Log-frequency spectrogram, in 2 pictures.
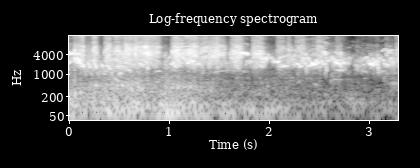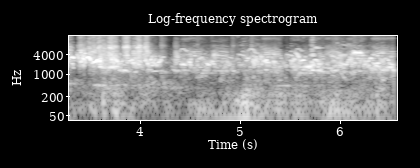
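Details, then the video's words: Many brightly coloured budgies at play, rapid stream of scratchy chirps and squawks overlapping densely, busy chatter with brief dips in loudness. "budgies beautiful colors playing and chirping sounds"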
